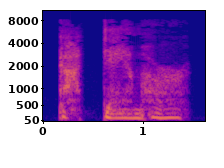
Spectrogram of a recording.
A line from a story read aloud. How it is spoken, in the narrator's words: Lisa whispered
